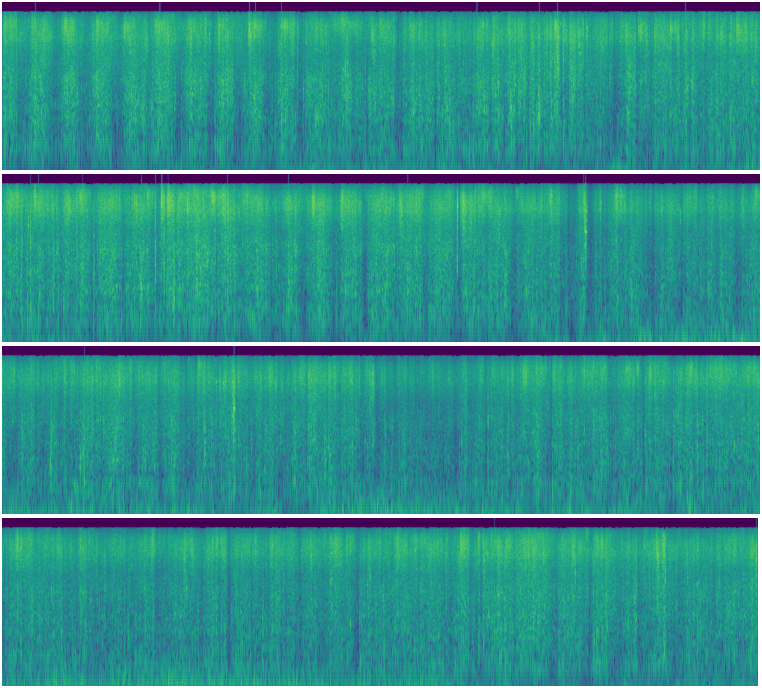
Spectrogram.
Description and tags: persone che camminano sulla neve
People walking on fresh snow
